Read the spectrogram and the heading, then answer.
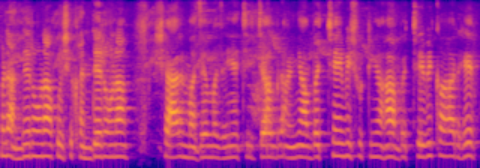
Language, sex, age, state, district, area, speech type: Dogri, female, 30-45, Jammu and Kashmir, Samba, rural, spontaneous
